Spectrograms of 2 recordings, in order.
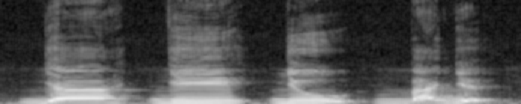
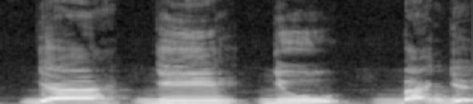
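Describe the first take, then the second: No difference in how they are said.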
